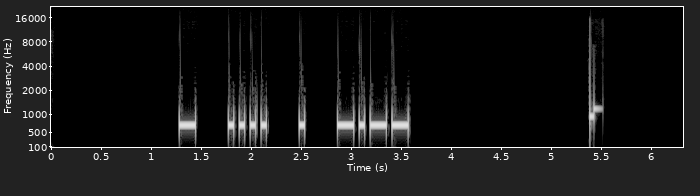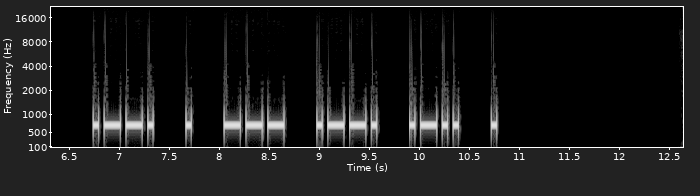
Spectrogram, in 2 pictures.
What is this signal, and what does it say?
Morse code, heard as a keyed tone, about 22 wpm, spaced as for 16 wpm, 700 Hz. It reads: THEY PEOPLE
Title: 2x Character Spacing - Top 500 Words - 22wpm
